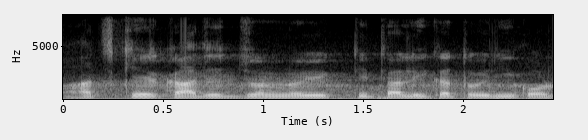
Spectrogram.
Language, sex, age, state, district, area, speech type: Bengali, male, 30-45, West Bengal, Kolkata, urban, read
